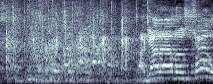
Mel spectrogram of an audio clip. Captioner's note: audience Laughing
